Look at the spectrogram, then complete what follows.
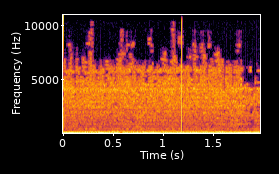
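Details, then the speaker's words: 2014 Ford Focus ST 2.0 EcoBoost at cold start: deep uneven idle rumble with slight lope and pops; live misfire counts high on cylinders 2 and 4 while 1 and 3 are fine; cold-start misfire. "Hear it? Hear those pops like that? That's that misfiring. You don't even need a scan tool."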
